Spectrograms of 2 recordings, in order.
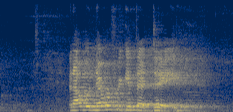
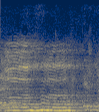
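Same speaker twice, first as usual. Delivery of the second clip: dismissive mm-hmm. Retold or imitated. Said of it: "they just be like".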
